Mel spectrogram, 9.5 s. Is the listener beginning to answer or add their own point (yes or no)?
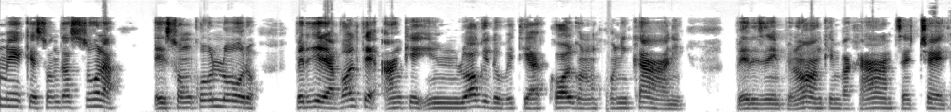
no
